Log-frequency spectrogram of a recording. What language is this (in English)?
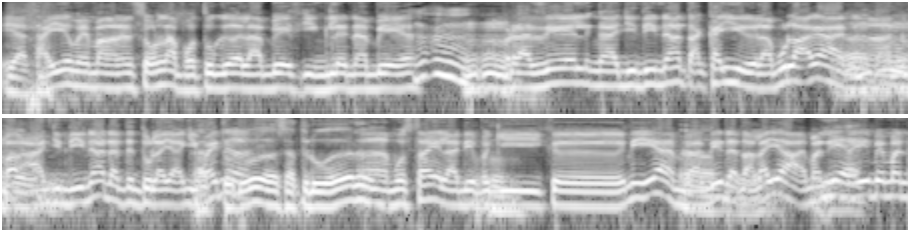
Malay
